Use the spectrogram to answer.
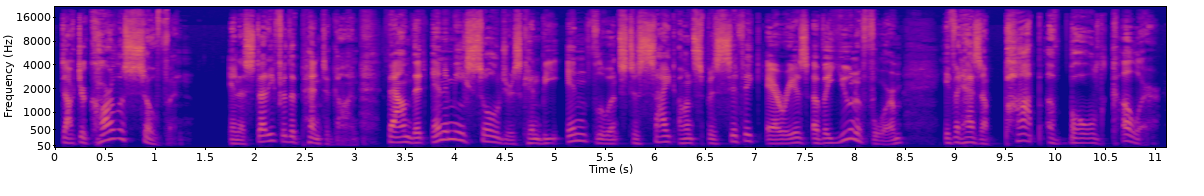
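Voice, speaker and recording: An actor playing an earnest, self-deprecating older male scientist and mentor in a video game, articulate and formal with a halting delivery. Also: mid-range voice, very animated, no room sound, clean studio sound, lightly acted. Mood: apologetic, earnest.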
